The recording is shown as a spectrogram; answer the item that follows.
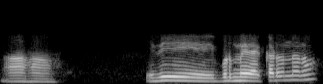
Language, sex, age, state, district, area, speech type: Telugu, male, 18-30, Telangana, Hyderabad, urban, conversation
